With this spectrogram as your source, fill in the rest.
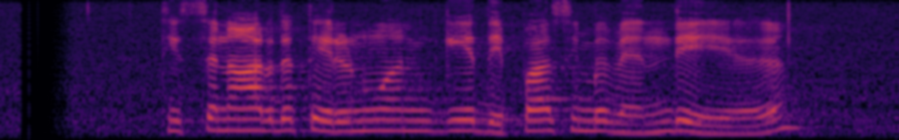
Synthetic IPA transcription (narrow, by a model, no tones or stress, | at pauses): t̪isːənaːɾɐd̪ət̪eɾunuʋanɡeːd̪epaːsimbəʋænd̪eːjə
